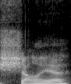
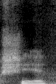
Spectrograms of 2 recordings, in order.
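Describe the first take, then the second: First: The ending rhymes with 'fire'. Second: The ending rhymes with 'near'. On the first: The speaker calls it wrong. "If you say Shire, you know, it's not great" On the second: The speaker calls it right. "or sheer"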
